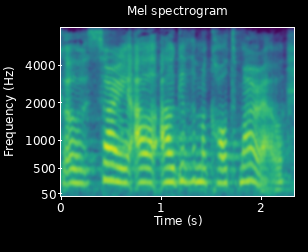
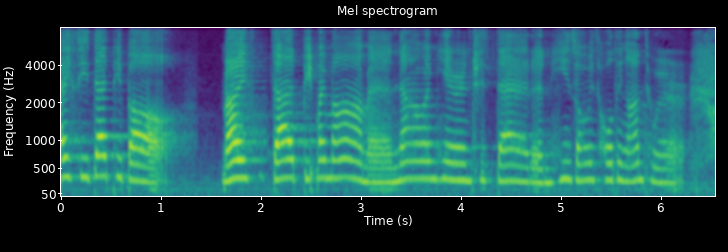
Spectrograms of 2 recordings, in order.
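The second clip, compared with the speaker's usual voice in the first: put-on eerie, creepy little girl voice; 4 semitones higher, 3 dB quieter than usual. Describing the voice expected from a new patient on a recording, creepy little girl voice. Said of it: "creepy little six year old girl's voice to be like".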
